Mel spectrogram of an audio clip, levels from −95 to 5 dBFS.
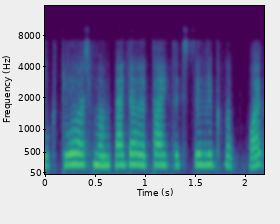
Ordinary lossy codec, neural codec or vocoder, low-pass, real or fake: Opus, 24 kbps; codec, 16 kHz, 0.5 kbps, FreqCodec, smaller model; 7.2 kHz; fake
